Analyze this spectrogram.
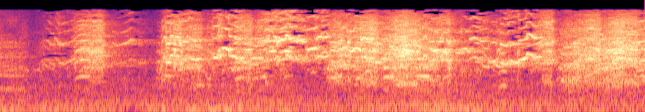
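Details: Flock of Australian Rainbow Lorikeets in a feeding frenzy over a bowl of warm nectar mix with honey: dense, high, shrill screeching and chattering overlapping continuously, starting quieter then swelling into a constant wall of noise.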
